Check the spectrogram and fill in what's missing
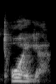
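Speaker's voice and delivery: "toiga", oi vowel and no final R; Aussie oi vowel. Retold or imitated. Quoting a wildlife man's word, "toiga" with Aussie oi. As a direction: say "toiga" for tiger. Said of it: "He always said toiga".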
